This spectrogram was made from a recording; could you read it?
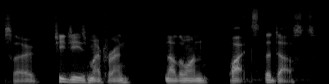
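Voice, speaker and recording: A man's voice: low voice, steady tone, moderate pace. A man commentating a sim race and interviewing drivers in a chatty, matey way with frequent restarts.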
